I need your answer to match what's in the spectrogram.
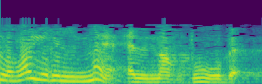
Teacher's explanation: الغين اللي عليها السكون بتبقى اقل درجة في التفخيم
